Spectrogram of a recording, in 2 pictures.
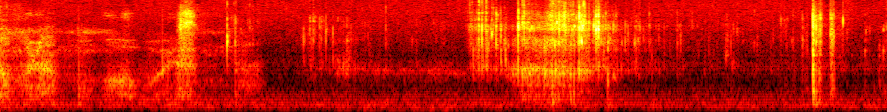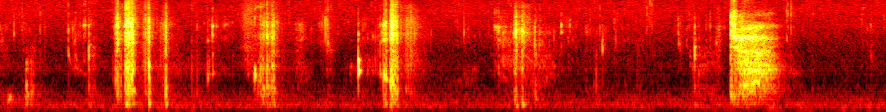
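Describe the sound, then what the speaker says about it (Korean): Ice being bitten and chewed close to the mic in a quiet room, sharp separate crunches in an uneven run, with soft whispering between bites. "얼음을 한번 먹어보겠습니다"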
